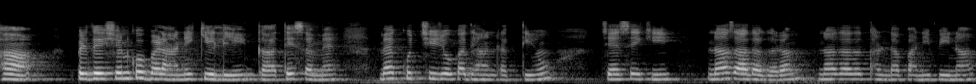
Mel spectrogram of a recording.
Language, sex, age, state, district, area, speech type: Hindi, female, 18-30, Madhya Pradesh, Gwalior, urban, spontaneous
